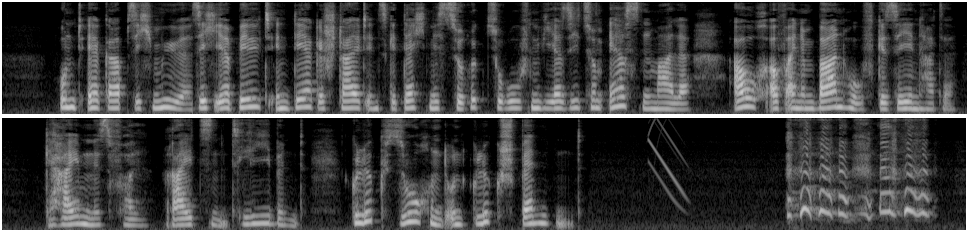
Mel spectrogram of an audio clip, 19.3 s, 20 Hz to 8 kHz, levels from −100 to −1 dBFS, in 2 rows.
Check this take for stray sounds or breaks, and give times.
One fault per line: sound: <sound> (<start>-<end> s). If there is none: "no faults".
sound: chirp (16.1-16.6 s)
sound: laugh (17.5-19.0 s)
